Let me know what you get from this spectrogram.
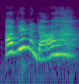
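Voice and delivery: imitated British accent. Colleagues echoing her word in a mock British accent. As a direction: stretch "vinegar" like a British colleague, no final r. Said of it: "they'll go like".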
